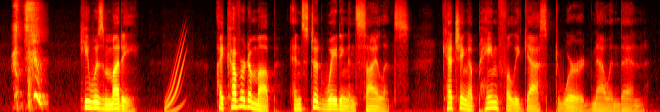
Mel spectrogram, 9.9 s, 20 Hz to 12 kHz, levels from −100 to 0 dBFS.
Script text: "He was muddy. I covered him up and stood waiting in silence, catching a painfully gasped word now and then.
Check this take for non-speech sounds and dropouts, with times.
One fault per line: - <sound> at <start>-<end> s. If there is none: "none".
- sneeze at 0.2-0.7 s
- chirp at 2.5-2.8 s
